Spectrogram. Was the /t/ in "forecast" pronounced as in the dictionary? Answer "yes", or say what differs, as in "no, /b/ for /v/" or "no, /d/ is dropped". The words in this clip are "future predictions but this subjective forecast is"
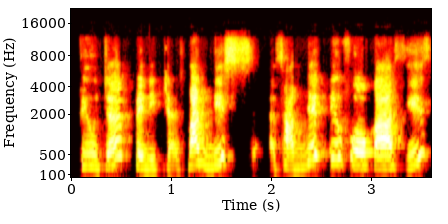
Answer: no, /t/ is dropped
